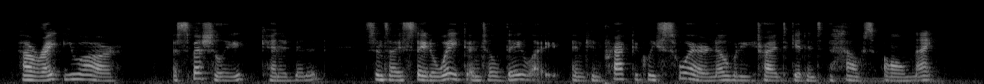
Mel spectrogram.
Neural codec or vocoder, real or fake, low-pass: none; real; 7.2 kHz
